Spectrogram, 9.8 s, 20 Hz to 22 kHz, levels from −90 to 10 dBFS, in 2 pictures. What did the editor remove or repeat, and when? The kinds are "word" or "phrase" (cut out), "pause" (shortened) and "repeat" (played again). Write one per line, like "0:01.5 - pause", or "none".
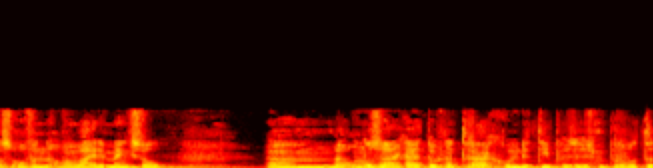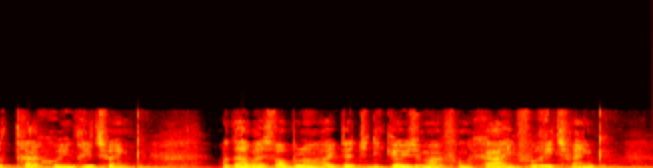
none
